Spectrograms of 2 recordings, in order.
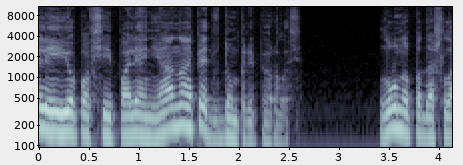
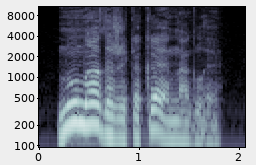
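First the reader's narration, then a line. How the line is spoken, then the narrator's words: Shocked elder werewolf, loud exhale. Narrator (Russian): Старший из оборотней шумно выдохнул и потрясенно сказал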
